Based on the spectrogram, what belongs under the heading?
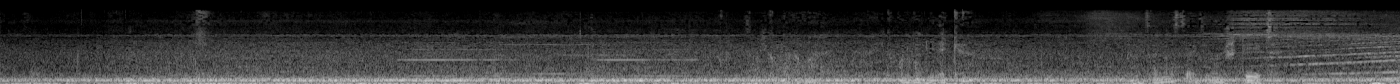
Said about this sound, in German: Ja, ich warte mal noch, bis die S-Bahn weggefahren ist.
